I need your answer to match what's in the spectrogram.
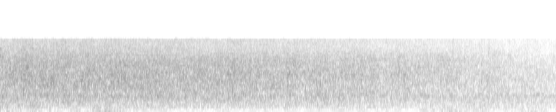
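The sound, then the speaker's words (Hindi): An audience claps loudly to welcome Munni Behen ji, steadily and densely, a continuous wash of many hands that holds strong and then gradually tapers off toward the end, with no voices heard. “मुन्नी बहन जी का स्वागत तो करो ताली बजा के जोरदार।”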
